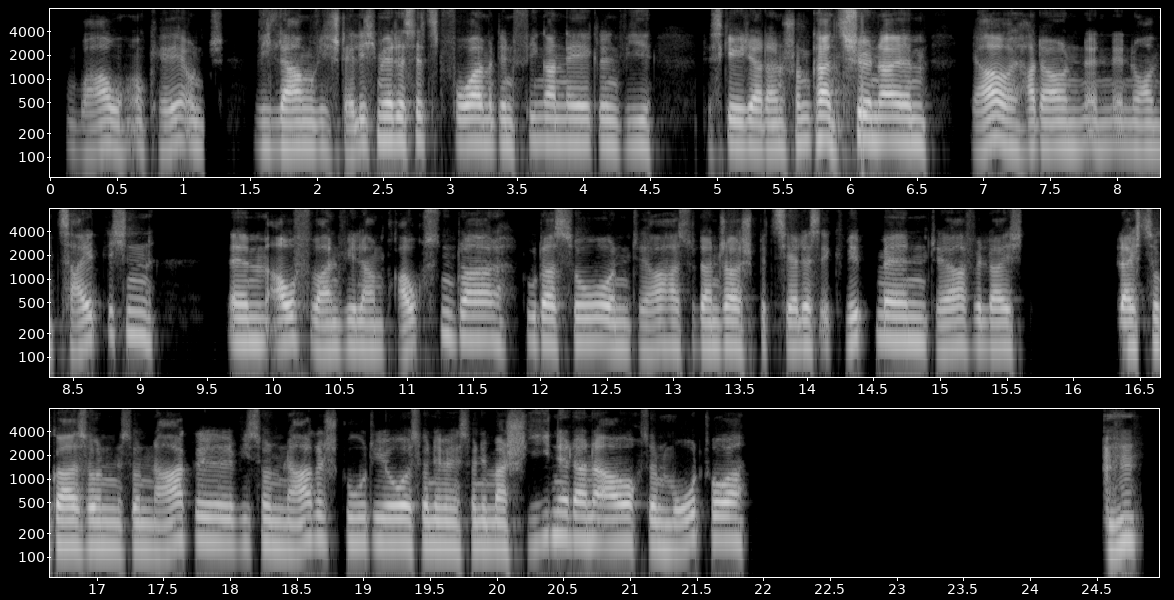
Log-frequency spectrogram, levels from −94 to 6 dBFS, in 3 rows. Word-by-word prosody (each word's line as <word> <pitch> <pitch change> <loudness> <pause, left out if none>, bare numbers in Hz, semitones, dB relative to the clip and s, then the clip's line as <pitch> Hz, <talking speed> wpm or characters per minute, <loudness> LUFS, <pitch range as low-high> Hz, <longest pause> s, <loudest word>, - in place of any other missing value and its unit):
Wow, 130 +1 -3
okay. 135 +3 -5
Und 140 -4 -9 0.2
wie 140 0 -9
lang 140 0 +3
wie 135 -1 -9
stelle 125 +3 -2
ich 150 - -5
mir 165 -1 +4
das 160 -1 +1
jetzt 165 -1 -5
vor 155 0 +4
mit 155 -1 -5
den 145 - -1
Fingernägeln? 155 -2 -1
Wie 145 0 -7 0.4
das 130 - -11
geht 145 -2 +1
ja 145 -2 +5
dann 135 0 -1
schon 155 +3 -4
ganz 170 0 +6
schön 170 -3 +5
ähm, 155 -2 +5 0.3
ja, 140 0 +4
hat 140 +1 -1
auch 140 0 +3
'n 140 0 -6
'n 140 +1 -7
enormen 135 -2 -5
zeitlichen, 175 +8 -3 0.6
ähm, 160 0 +1
Aufwand. 145 -4 +1
Wie 145 - -2
lange 135 -1 -3
brauchst 140 +7 -3
denn 185 -2 -7
da 170 -3 +1
oder 160 -2 +2
so? 155 +1 0
Und, 140 -2 -2
ja, 135 +2 -3
hast 140 0 -6
du - - -22
dann 140 -1 0
da 145 -1 +3
spezielles 140 0 -3
Equipment, 165 -1 -1
ja, 140 +2 0
vielleicht 140 -2 -2 0.7
vielleicht 140 -1 +2
sogar 145 -1 +4
so 145 +1 +1
'n 140 -1 -2
so 130 - -5
'n 135 - -4
Nagel 155 +2 -1
wie 150 - -10
so 150 +2 -4
'n 145 -1 -2
Nagelstudio, 160 +1 0
so 150 +1 -3
'ne 145 -1 0
so 145 - -8
'ne 140 - -1
Maschine 155 +6 -2
dann 165 -1 +3
auch, 160 0 +3
so 150 - 0
'n 140 - -2
Motor? 165 +4 +1 2.7
Mhm. 160 +5 -2
150 Hz, 175 wpm, -24 LUFS, 140-160 Hz, 2.7 s, ganz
